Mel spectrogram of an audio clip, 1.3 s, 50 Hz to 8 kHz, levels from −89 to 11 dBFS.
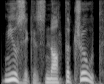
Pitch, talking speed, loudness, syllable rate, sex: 140 Hz, 230 wpm, -16 LUFS, 5.4 syllables/s, male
